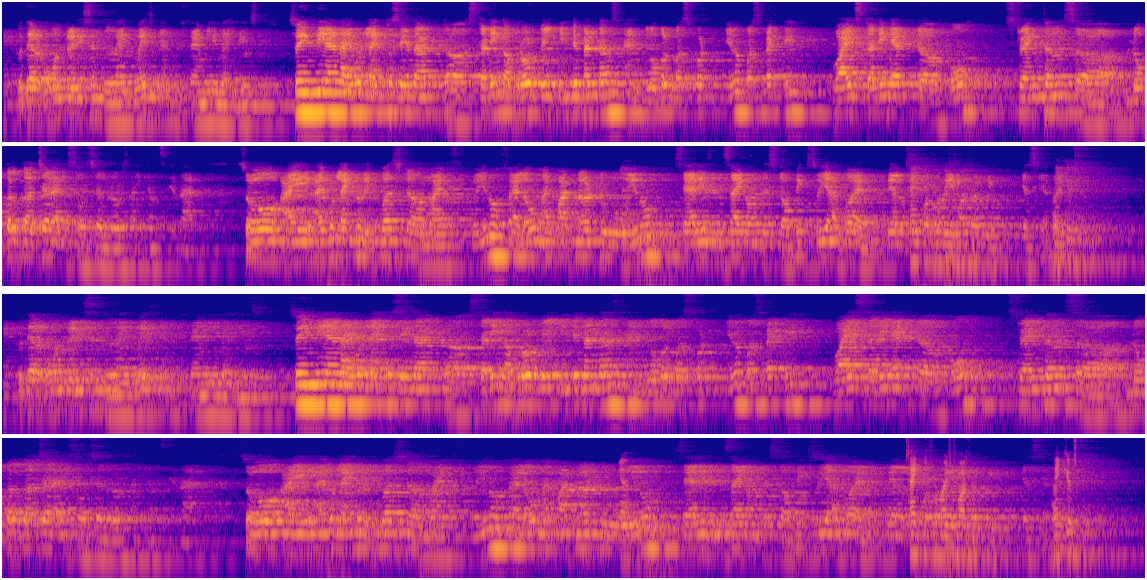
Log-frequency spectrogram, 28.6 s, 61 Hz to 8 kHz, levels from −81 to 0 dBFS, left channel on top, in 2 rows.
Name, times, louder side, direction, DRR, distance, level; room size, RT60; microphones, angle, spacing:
voice 1, 0.2-3.2 3.6-10.0 10.4-12.2 12.7-16.7 17.3-26.7 27.0-27.6, left 3 dB, 80° left, 5 dB, 1.0 m, -23 dB
voice 2, 25.6-26.5 27.4-27.7, right 4 dB, 50° right, 4 dB, 0.9 m, -28 dB
9.5 x 9.1 x 5.4 m, 2.7 s
head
